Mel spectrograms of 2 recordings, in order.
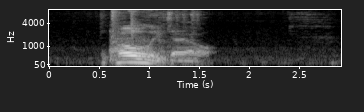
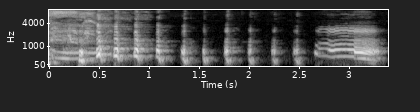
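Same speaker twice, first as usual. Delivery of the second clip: long high laughter. Real, not acted. Amused at own face.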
